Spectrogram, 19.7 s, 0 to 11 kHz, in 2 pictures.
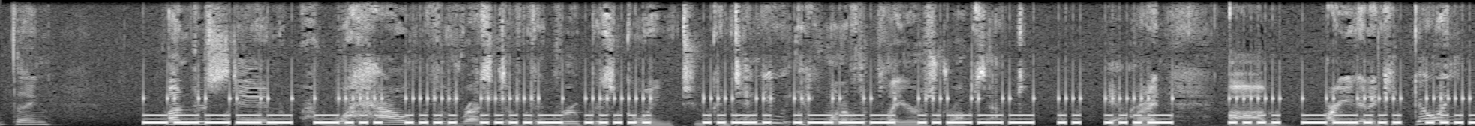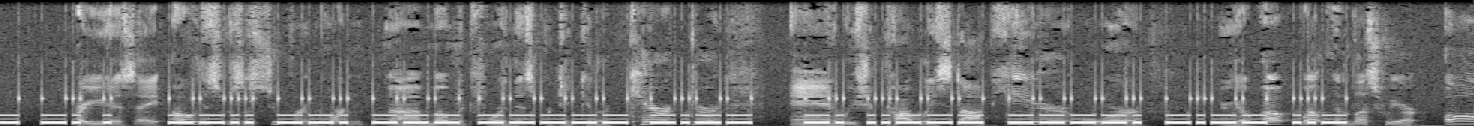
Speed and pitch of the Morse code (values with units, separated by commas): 25 wpm, 320 Hz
